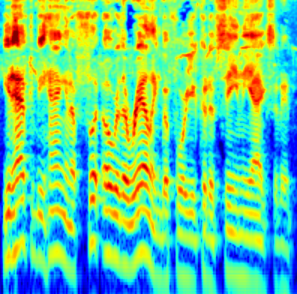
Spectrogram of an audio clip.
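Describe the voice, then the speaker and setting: A man's voice: lowish voice, fast, natural voice. A man acting in a radio drama as a wry, skeptical investigative reporter, both speaking in scenes and narrating. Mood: skeptical, probing. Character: wry, probing male investigative newspaper reporter.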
